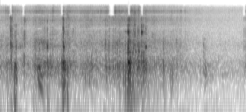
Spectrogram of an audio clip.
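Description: Mountain bike rattling and knocking over rough ground on an overgrown trail, with a few sharp clatters and leaves and grass brushing past.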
